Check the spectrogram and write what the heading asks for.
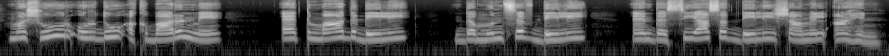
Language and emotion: Sindhi, neutral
